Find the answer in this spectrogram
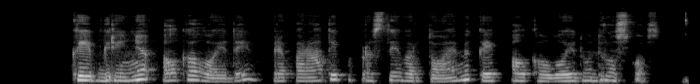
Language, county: Lithuanian, Marijampolė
